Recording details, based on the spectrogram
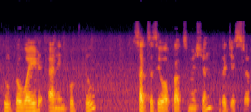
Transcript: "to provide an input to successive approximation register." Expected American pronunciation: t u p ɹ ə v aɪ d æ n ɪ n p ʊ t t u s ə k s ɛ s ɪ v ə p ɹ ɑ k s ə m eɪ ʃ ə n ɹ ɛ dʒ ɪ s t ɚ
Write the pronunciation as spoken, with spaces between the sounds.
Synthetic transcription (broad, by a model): t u p ɹ ə v aɪ d æ n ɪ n p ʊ t t u s ə k s ɛ s ɪ v ə p ɹ ɑ k s ə m eɪ ʃ ə n ɹ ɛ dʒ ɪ s t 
